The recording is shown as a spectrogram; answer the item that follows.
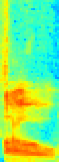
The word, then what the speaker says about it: Salle: Yeah, because I think it's French in origin and it would just be like Sal. – Oh. – But it's spelled S-A-L-L-E, which kind of threw me off.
